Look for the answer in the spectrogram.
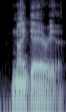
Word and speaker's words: Cnidaria: Are in the same phylum as jellyfish, Cnidaria. – Okay. – It's got a big C on the front. Just ignore it, and you're pronouncing it correctly.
